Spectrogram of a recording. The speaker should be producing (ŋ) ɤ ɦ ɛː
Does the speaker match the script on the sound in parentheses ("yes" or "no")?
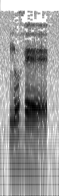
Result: no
